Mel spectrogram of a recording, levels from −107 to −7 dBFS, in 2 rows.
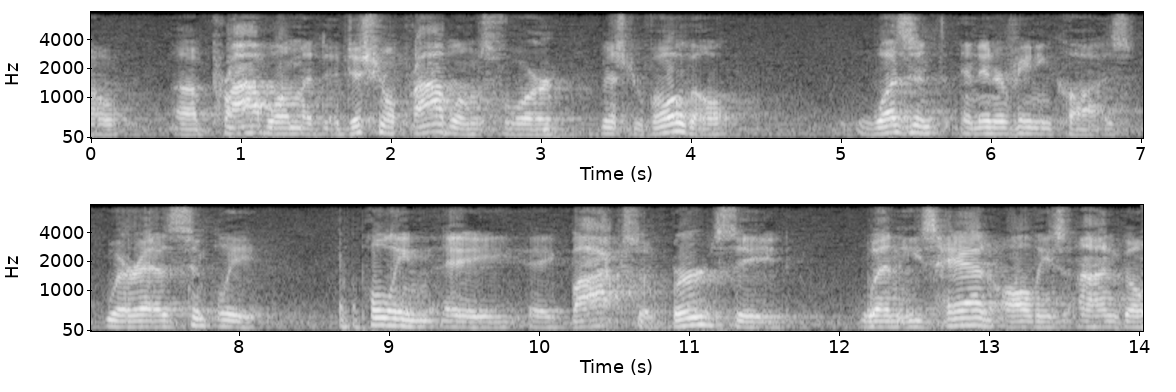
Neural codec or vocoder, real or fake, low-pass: vocoder, 22.05 kHz, 80 mel bands, WaveNeXt; fake; 7.2 kHz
